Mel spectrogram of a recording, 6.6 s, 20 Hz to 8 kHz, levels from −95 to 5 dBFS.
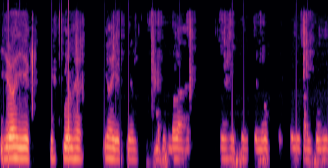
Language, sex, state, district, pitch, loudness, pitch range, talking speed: Hindi, male, Bihar, Jamui, 140 Hz, -25 LUFS, 135-145 Hz, 145 wpm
